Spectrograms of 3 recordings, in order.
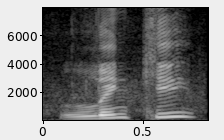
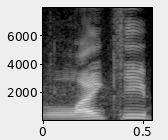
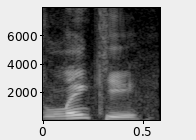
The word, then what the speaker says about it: Linke: I've been pronouncing it Linke, but it's Link, like the missing link. Then add the E, so it's Linke from Stillwater.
